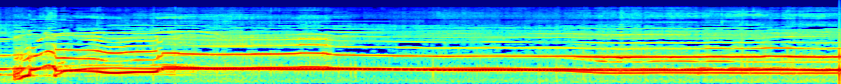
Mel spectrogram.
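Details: A group of gray wolves gives a soft, whining howl rather than full howling: quick rises into long, steady, overlapping tones that sag slightly at the end.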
